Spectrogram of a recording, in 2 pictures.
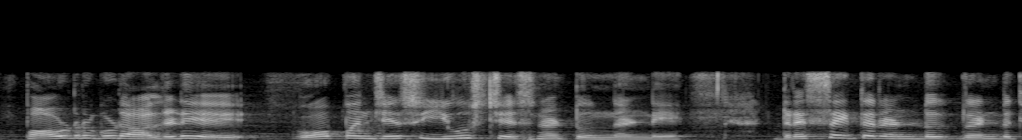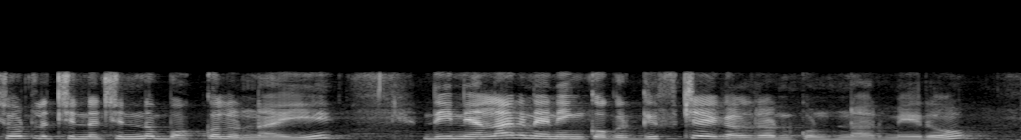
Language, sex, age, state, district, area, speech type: Telugu, female, 45-60, Andhra Pradesh, Chittoor, rural, spontaneous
